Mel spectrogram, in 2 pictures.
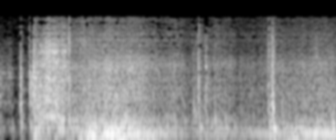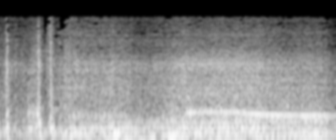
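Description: A car's engine starts and pulls away: a few sharp clunks and clicks over a rough mid-pitched engine rumble that settles into a steady, even drone.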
